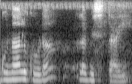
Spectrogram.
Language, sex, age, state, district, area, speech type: Telugu, female, 18-30, Telangana, Sangareddy, urban, spontaneous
